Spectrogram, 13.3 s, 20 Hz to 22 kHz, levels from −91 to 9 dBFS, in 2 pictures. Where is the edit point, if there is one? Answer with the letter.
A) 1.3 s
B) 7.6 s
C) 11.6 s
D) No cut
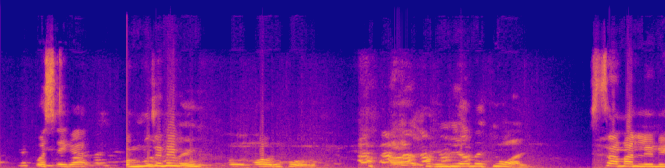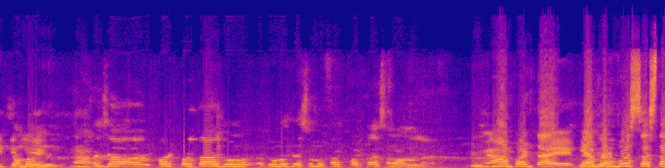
A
